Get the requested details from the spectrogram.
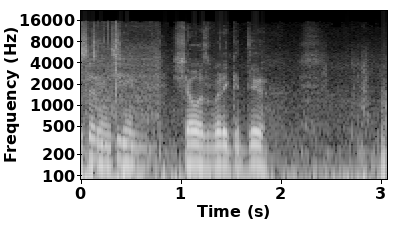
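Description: A man speaks calmly outdoors, close by.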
